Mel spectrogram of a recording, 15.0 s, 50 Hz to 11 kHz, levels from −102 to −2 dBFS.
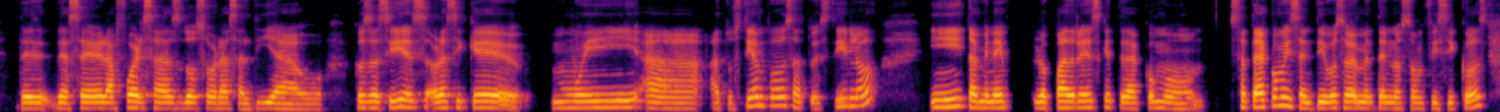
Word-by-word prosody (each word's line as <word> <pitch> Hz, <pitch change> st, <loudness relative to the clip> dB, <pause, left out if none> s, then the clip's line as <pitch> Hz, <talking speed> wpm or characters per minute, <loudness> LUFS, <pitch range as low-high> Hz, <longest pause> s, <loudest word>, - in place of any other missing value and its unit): de 170 Hz, 0 st, +2 dB
de 175 Hz, -, +1 dB
hacer 175 Hz, +1 st, +2 dB
a 170 Hz, -, +2 dB
fuerzas 175 Hz, -1 st, +1 dB
2 175 Hz, 0 st, 0 dB
horas 165 Hz, 0 st, -1 dB
al 155 Hz, -1 st, -3 dB
día 160 Hz, -2 st, -1 dB
o 150 Hz, -1 st, -10 dB, 0.3 s
cosas 185 Hz, 0 st, +1 dB
así. 190 Hz, +3 st, 0 dB
Es 195 Hz, 0 st, -2 dB
ahora 185 Hz, -1 st, +2 dB
sí 190 Hz, +1 st, -7 dB
que, 190 Hz, -1 st, +2 dB, 0.2 s
muy 190 Hz, +2 st, -1 dB
a, 165 Hz, -2 st, -4 dB
a 160 Hz, -, -8 dB
tus 165 Hz, -1 st, -13 dB
tiempos, 245 Hz, 0 st, 0 dB
a 185 Hz, -, -2 dB
tu -, -, -6 dB
estilo. 235 Hz, -, -3 dB, 0.5 s
Y 210 Hz, +4 st, +1 dB
también 185 Hz, -3 st, +3 dB
ahí 185 Hz, 0 st, +2 dB, 0.2 s
lo 180 Hz, -1 st, +1 dB
padre 185 Hz, +1 st, +4 dB
es 195 Hz, -1 st, -4 dB
que 195 Hz, -, -4 dB
te 195 Hz, -, -5 dB
da 165 Hz, -1 st, +2 dB
como, 165 Hz, -3 st, -2 dB
o -, -, -14 dB, 0.2 s
sea, 195 Hz, -, -2 dB
te -, -, +5 dB
da 205 Hz, -, +9 dB
te -, -, -3 dB
da -, -, -16 dB
como 245 Hz, +1 st, +2 dB
incentivos, 180 Hz, -4 st, +2 dB
obviamente 175 Hz, -1 st, +2 dB
no 165 Hz, -1 st, -2 dB
son 165 Hz, 0 st, -6 dB
físicos, 165 Hz, -, -2 dB
180 Hz, 185 wpm, -22 LUFS, 170-195 Hz, 0.5 s, da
